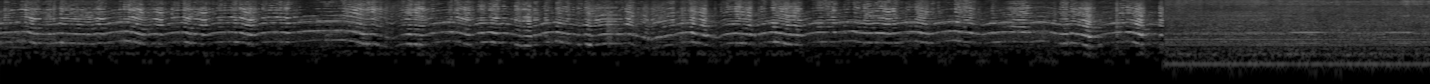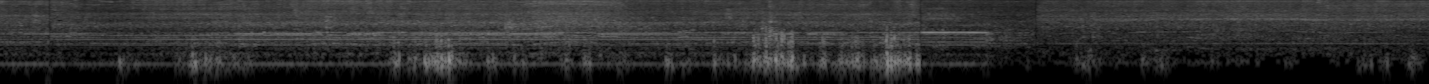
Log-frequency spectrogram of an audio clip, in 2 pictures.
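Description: Electric hand planer cutting across a wooden tabletop, its motor whine wavering up and down in pitch as it bites. About twelve seconds in it gives way to an angle grinder with a sanding disc sanding the wood: a steady hum over a hiss.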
